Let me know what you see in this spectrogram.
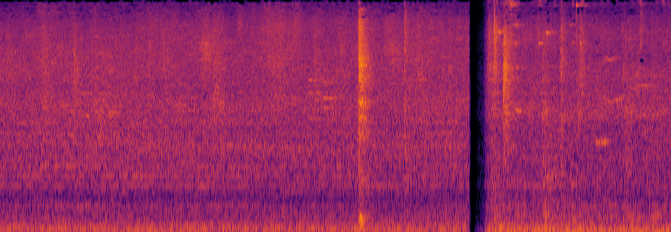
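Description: Steady rumble inside a PNR commuter train carriage, with a single sharp knock about halfway through. The sound drops out for a moment about two-thirds through, then the same rumble carries on.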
